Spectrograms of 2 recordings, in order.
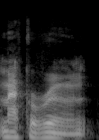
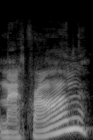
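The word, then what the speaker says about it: macaron: Macron, not macaroon. How do you say it? Macarron.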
